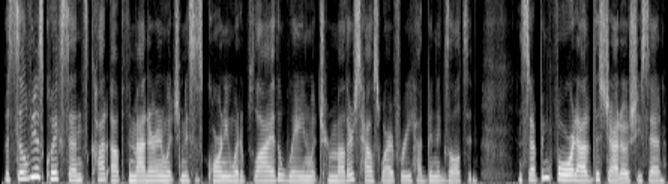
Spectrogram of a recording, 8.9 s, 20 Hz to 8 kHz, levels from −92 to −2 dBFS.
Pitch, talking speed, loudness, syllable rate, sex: 215 Hz, 220 wpm, -19 LUFS, 5.8 syllables/s, female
